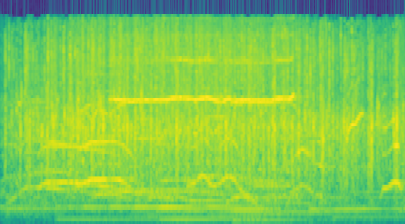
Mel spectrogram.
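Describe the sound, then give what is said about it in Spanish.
A television show audience claps steadily for about five seconds to welcome a guest, don Arcadio Yulupuki, a dense and fairly loud patter of applause mixed with bright upbeat music playing over it. “Fuerte el aplauso para don Arcadio Yulupuki.”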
